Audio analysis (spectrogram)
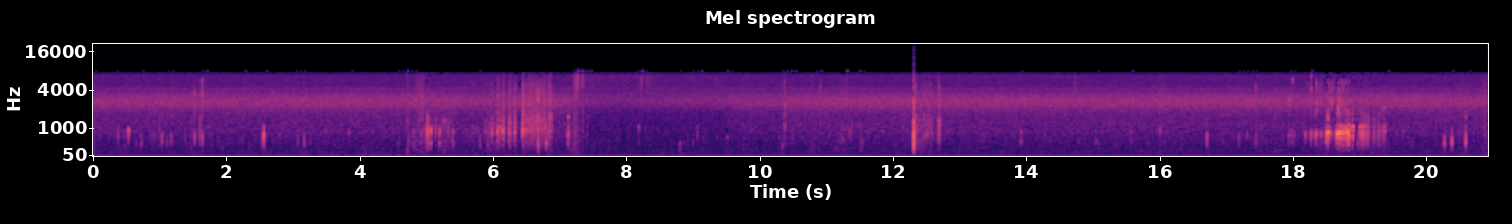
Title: Stomach noise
